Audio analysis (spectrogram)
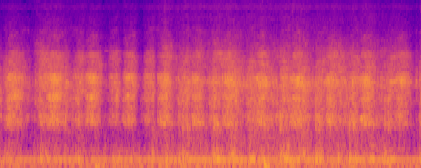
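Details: Two pug brothers, rescued from an animal shelter in Malta, wrestling and playing together indoors; fast rhythmic panting, about three breaths a second, steady throughout, with a low constant hum underneath.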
